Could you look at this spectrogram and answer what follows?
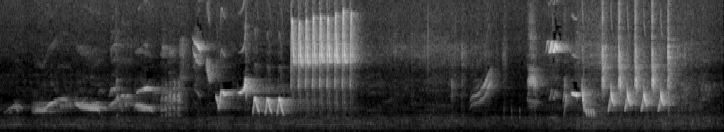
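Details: Common nightingale singing from partial cover: slurred whistles near the start, a buzzy high rattle, a pause, then a fast run of sharp repeated notes.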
